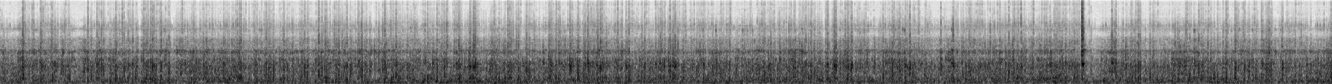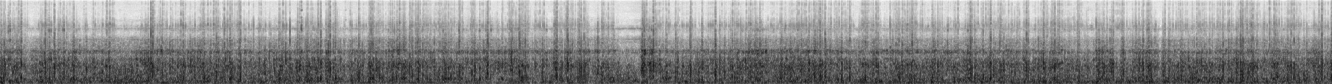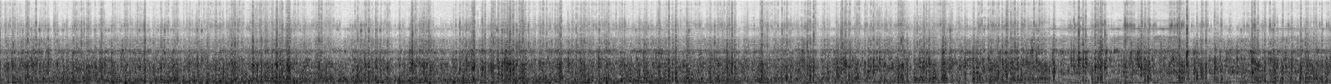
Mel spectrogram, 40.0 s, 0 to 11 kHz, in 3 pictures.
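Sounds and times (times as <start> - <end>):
vehicle in motion: 0.0 - 39.9
wind on microphone: 0.0 - 39.9.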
